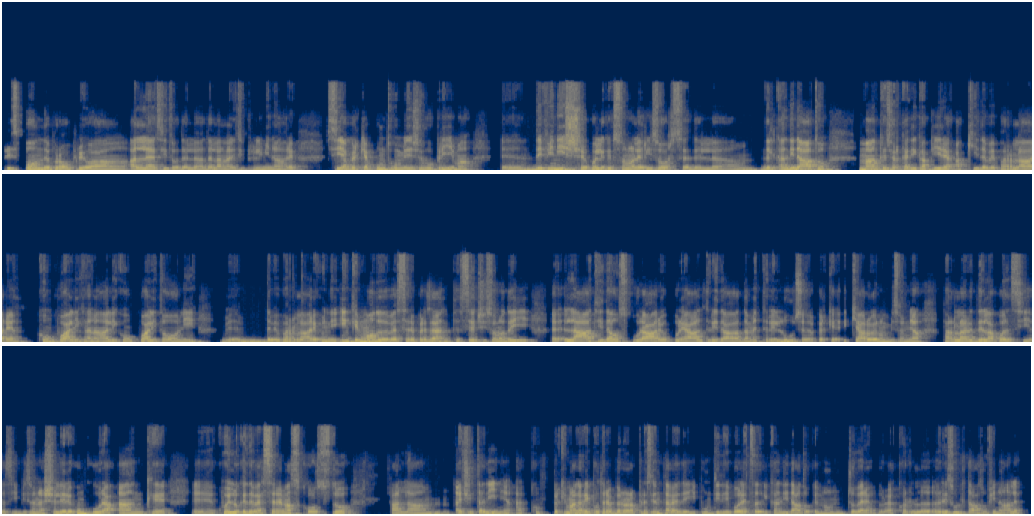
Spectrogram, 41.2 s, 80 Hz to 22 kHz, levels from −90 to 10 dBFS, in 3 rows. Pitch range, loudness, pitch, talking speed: 165-185 Hz, -21 LUFS, 175 Hz, 150 wpm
